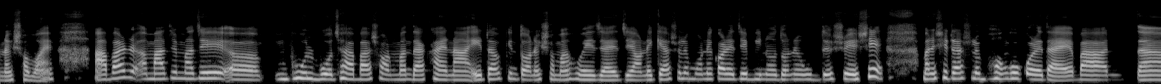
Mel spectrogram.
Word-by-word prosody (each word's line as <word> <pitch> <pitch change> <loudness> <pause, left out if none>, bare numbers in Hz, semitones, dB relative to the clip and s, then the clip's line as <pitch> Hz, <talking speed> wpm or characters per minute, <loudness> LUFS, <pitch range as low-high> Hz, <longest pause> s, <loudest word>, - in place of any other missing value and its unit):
অনেক 190 +2 -2
সময়। 195 +1 -2 0.5
আবার 275 +6 +3 0.2
আ - - -1
মাঝে, 255 +3 +1
মাঝে 275 +1 +2 0.3
আ - - +2 0.5
ভুল 285 -1 +3
বোঝা 245 +2 +2
বা 230 - +4
সম্মান 225 -2 -2
দেখায় 220 0 0
না 210 - +2 0.2
এটাও 240 +2 +1
কিন্তু 255 -3 -7
অনেক 215 +3 -4
সময় 215 -1 -2
হয়ে 215 -1 +2
যায়। 200 0 +3
যে - - +1
অনেকে 210 +3 -2
আসলে 265 0 -5
মনে 245 +1 -4
করে 250 -1 +4
যে 250 - +4
বিনোদনের 230 0 -3
উদ্দেশ্যে 235 +4 -1
এসে 365 +9 +2 0.5
মানে 245 +1 +2
সেটা 280 -3 +2
আসলে 280 -2 -2
ভঙ্গ 270 -1 0 0.2
করে 225 -2 +4
দেয়। 185 -2 +4
বা 220 - +4 0.5
দা 210 0 +4
235 Hz, 185 wpm, -22 LUFS, 220-260 Hz, 0.5 s, বা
